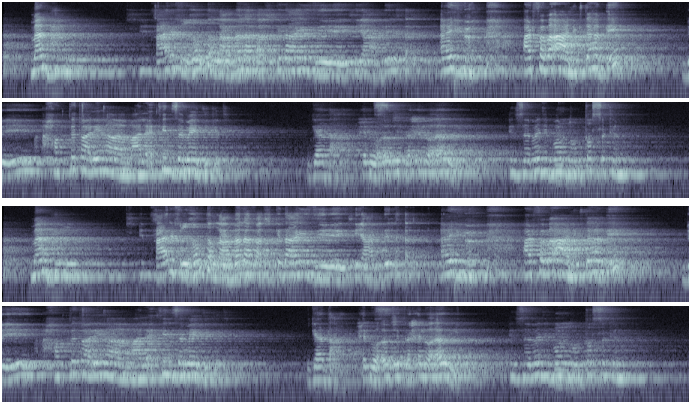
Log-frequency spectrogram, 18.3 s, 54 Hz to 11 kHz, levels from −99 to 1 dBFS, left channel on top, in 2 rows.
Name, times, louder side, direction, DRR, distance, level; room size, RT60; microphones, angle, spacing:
voice 1, 0.4-0.8 5.8-8.3 9.7-12.2 15.9-17.4, left 2 dB, 35° left, 2 dB, 0.5 m, -23 dB
voice 2, 1.8-5.8 9.1-9.6 13.2-15.3 16.5-16.8, right 2 dB, 80° right, 1 dB, 0.8 m, -24 dB
8.3 x 7.3 x 2.5 m, 2.5 s
head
